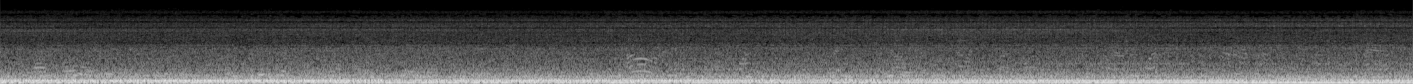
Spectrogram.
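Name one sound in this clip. A propeller plane's engine drones loudly and steadily from inside the cabin.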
